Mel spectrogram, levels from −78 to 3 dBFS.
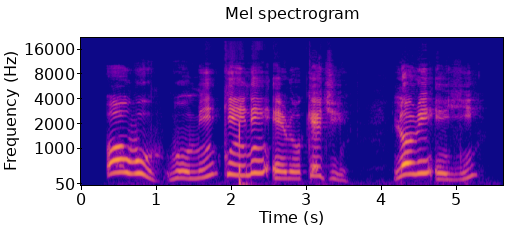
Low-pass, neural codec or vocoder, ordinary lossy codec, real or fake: none; none; none; real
